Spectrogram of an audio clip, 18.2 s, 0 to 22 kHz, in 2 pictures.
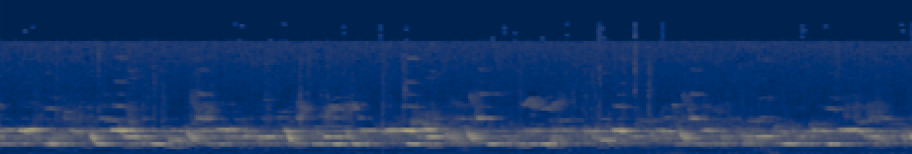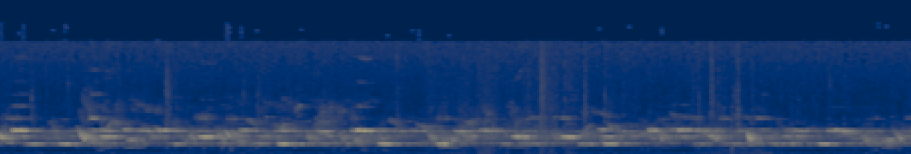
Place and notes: Kennedys Bush, Christchurch, New Zealand - Dawn chorus at Sign of the Bellbird
MKH 34/40 m-s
